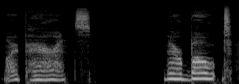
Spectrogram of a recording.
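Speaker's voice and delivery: faint, strained whisper; dying husband straining to whisper; weak whisper. A narrator's reading. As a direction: barely get the words out. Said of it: "His words came slowly and required great effort".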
